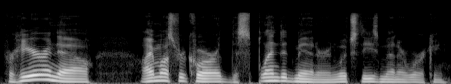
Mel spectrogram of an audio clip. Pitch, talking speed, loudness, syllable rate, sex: 135 Hz, 210 wpm, -16 LUFS, 5.8 syllables/s, male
